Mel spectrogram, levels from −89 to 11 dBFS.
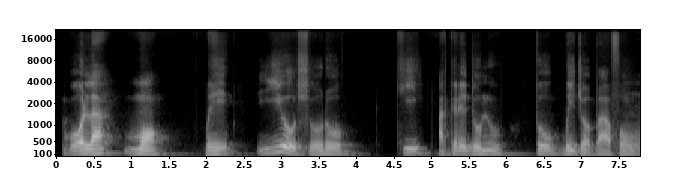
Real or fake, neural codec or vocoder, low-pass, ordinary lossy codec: fake; autoencoder, 48 kHz, 32 numbers a frame, DAC-VAE, trained on Japanese speech; none; none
